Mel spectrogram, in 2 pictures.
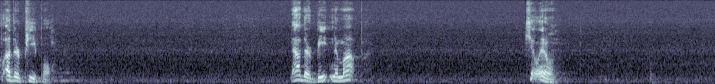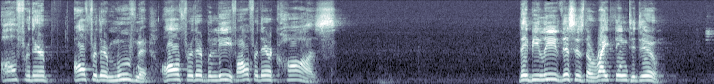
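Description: An elderly man speaks slowly and earnestly into a microphone, with long pauses.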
